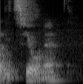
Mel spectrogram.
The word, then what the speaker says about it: dizione: Quindi l'accento cade sulla zio, cade sulla sillaba zio, di zio ne.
